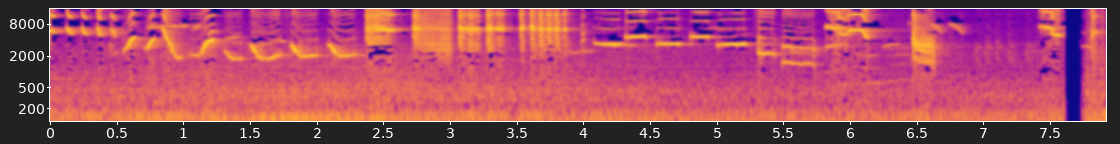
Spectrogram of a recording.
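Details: Sunda robin in rolling song, starting with zigzag chirps, then harsh buzzy bursts, scattered clear whistles at varied pitches and a few sharp high notes, tapering to quiet at the end.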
